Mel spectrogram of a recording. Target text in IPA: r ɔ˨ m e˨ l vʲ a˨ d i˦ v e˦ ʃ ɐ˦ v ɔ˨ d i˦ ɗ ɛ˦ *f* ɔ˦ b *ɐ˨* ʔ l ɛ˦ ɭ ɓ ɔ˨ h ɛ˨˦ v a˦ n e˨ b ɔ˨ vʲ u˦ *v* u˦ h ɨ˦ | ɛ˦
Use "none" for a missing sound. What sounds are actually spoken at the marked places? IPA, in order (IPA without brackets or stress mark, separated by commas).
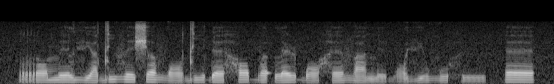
h, ɐ˦˨, v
